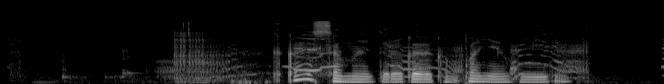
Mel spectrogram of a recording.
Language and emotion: Russian, neutral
